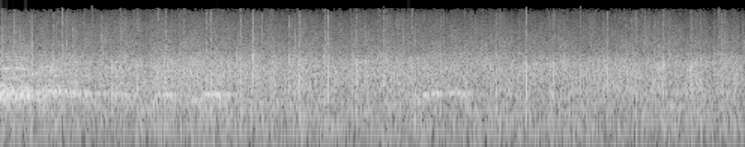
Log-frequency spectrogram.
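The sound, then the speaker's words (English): Sustained audience applause at a commencement ceremony, given for parents, spouses, siblings, family and friends, a dense steady wash of many hands clapping at once, loud and continuous throughout with no pauses. “let's give another round of applause to the best supporting actors and actresses in our lives”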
